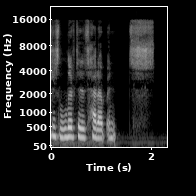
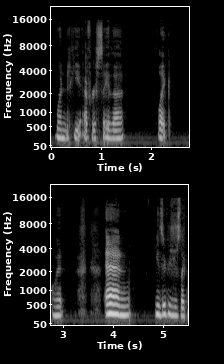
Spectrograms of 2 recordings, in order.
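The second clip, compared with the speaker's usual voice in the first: normal talking voice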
